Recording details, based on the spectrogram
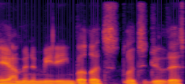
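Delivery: ordinary delivery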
